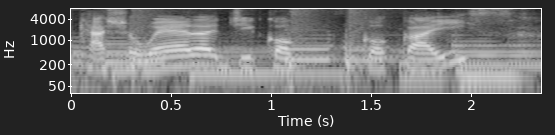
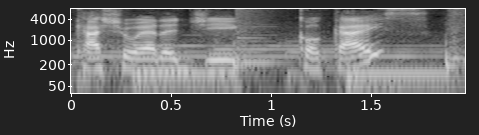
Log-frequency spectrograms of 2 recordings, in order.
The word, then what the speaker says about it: Cachoeira de Cocais: are going to find a beautiful waterfall called cachuera cocaise i think that's how you pronounce it i'm in the beautiful state of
